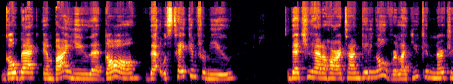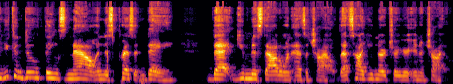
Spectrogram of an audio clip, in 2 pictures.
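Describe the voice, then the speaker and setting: A woman in her forties speaks as a guest coach, earnest and animated. She tells personal stories in a casual interview, at an ordinary middle pitch. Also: moderate pace. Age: 40s. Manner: earnest, animated storytelling with mimicked voices.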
